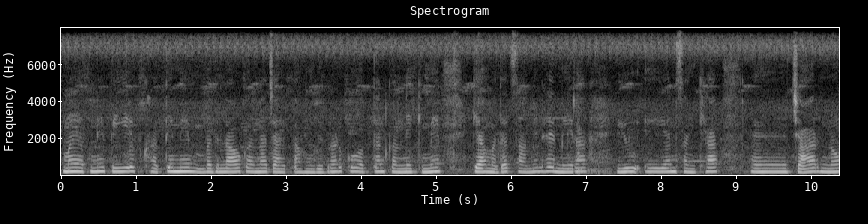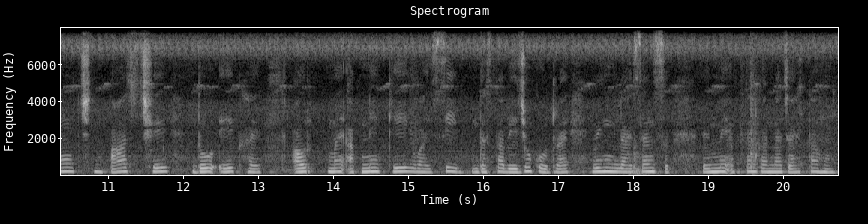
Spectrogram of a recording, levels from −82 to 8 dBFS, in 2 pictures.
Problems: none marked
